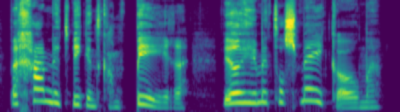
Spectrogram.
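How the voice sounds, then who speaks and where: A woman's voice: sits high, very animated, brisk, dry recording, clean studio sound, voice pushed up. A woman voicing a pair of greedy schoolboy bullies who wheedle and threaten in a storybook reading. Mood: wheedling. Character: twin schoolyard bullies, boys, sly and greedy.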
